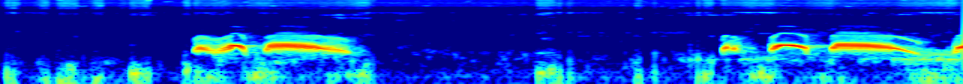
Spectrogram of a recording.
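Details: Spotted dove call for luring a rival: two phrases, each of short quavering coos and a long falling coo, separated by a quiet stretch, with low thumping and rustling noise throughout.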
